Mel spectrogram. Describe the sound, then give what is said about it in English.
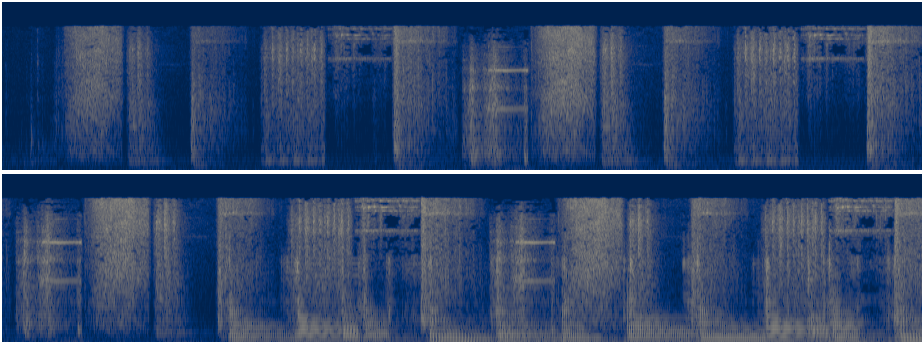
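Coins of loose change drop and clink in a rapid series of bright, metallic bursts, loud, on the radio show Everyday Tech, before a steady musical bed swells in beneath the jingling for the second half. “We're back on Everyday Tech, and that's right, it's money time. You hear that? Change coins.”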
